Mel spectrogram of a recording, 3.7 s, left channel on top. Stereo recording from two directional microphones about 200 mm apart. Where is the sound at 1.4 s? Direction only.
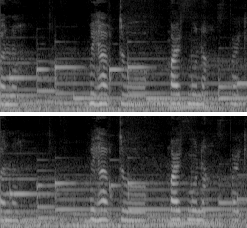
20° left (ahead or behind).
